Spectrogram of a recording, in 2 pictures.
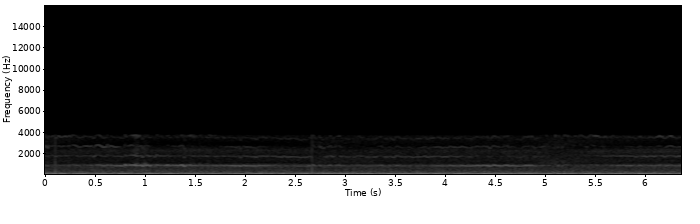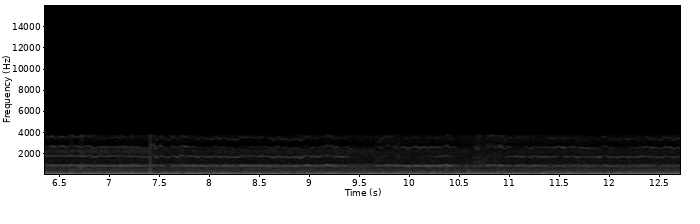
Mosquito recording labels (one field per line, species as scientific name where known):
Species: mosquito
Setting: cup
